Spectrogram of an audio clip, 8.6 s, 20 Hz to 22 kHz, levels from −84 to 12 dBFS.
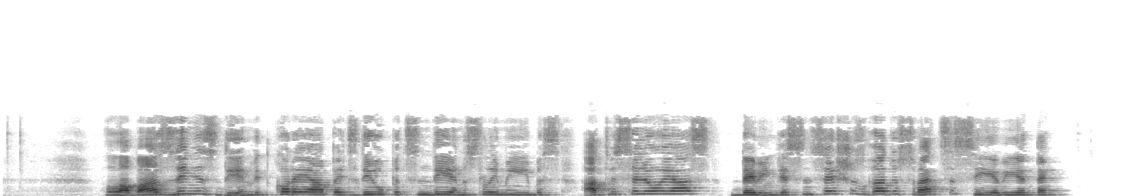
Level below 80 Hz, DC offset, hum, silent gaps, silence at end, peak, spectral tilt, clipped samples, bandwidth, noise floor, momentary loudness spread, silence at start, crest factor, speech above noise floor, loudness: -72 dBFS; under 0.1%; none; none; 0.65 s; 0 dBFS; -3 dB/octave; under 0.1%; 9.6 kHz; -77 dBFS; 9 LU; 0.8 s; 20 dB; 57 dB; -20 LUFS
